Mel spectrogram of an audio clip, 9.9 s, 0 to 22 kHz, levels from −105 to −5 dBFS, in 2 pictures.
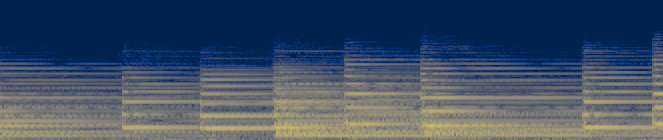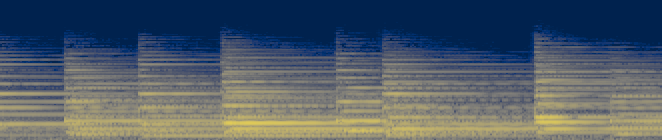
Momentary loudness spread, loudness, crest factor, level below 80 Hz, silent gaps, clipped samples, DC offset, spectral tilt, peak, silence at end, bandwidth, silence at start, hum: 14 LU; -28 LUFS; 18 dB; -58 dBFS; none; under 0.1%; under 0.1%; -9 dB/octave; -10 dBFS; 0 s; 6.6 kHz; 0 s; none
